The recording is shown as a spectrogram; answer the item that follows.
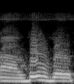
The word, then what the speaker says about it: Weber: Ang pronunciation pala ng is Weber po ang pronunciation ng kanyang surname.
